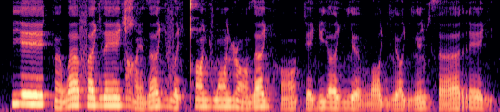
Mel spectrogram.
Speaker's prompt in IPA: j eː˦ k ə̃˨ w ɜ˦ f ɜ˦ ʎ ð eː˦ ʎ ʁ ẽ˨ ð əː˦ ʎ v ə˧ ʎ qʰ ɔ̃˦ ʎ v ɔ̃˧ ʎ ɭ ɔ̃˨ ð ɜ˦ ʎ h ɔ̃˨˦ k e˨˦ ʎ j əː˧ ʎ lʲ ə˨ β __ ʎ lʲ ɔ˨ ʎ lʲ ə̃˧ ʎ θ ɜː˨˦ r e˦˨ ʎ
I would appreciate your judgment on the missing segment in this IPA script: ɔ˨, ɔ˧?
ɔ˨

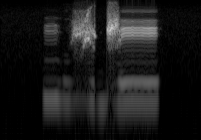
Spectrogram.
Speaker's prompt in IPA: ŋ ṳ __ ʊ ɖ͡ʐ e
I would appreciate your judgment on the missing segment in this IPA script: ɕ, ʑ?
ʑ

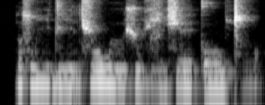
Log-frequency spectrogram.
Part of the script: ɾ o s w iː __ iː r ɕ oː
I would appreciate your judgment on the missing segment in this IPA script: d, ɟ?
d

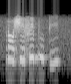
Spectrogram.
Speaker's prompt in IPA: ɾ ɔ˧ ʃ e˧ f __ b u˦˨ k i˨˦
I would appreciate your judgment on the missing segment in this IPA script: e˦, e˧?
e˦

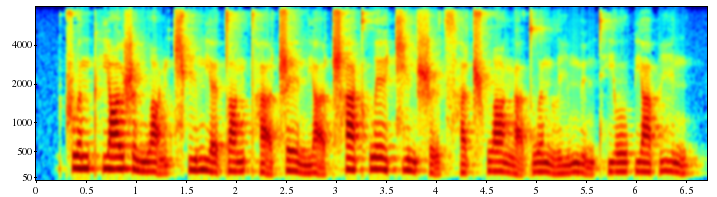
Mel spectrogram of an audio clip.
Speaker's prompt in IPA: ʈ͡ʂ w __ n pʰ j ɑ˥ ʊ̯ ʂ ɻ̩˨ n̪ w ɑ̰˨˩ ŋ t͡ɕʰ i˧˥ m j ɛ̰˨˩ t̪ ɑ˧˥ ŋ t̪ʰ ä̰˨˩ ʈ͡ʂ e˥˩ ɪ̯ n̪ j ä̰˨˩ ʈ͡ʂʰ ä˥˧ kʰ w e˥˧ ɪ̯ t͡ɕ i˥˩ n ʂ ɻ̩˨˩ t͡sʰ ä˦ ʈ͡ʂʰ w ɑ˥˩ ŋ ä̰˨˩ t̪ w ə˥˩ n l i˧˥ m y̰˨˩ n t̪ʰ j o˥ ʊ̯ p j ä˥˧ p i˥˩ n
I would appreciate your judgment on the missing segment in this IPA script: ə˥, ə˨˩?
ə˥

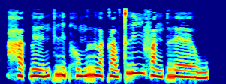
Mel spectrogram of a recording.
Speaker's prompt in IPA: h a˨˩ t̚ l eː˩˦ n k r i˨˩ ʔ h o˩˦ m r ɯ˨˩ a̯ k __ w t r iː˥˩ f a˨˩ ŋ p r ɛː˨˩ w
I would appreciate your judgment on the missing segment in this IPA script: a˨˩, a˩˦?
a˩˦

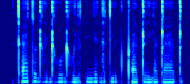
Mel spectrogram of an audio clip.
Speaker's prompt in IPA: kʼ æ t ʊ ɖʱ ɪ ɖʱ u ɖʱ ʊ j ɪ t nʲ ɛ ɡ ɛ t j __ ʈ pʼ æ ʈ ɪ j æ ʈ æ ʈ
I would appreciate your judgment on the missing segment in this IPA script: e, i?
i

